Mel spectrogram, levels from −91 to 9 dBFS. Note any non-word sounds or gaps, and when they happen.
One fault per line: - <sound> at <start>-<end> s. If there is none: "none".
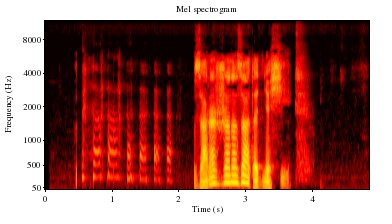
- laugh at 0.5-2.1 s
- sneeze at 3.7-4.0 s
